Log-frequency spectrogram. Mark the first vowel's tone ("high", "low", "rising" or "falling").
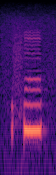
high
